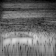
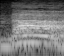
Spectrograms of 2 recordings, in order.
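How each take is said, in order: First: The word ends in a long 'ee' vowel. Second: The word ends in a short 'uh' vowel. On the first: "এর উচ্চারণ একটা হচ্ছে দি" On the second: "আরেকটা উচ্চারণ হচ্ছে দা"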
